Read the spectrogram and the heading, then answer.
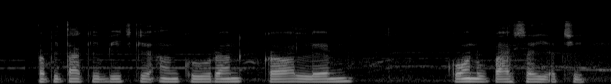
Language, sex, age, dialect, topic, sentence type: Maithili, male, 31-35, Eastern / Thethi, agriculture, question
